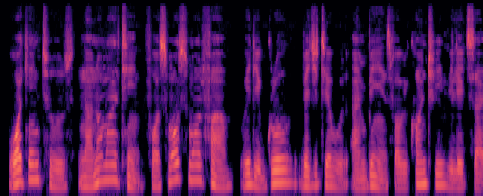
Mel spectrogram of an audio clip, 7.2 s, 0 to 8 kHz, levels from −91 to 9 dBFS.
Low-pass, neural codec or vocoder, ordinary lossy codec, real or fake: 7.2 kHz; none; none; real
